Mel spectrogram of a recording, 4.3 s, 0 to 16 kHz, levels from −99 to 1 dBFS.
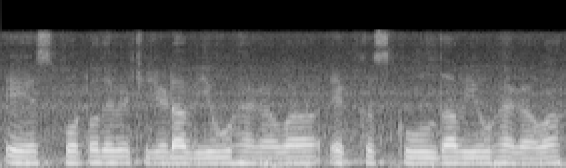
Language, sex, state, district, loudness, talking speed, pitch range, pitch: Punjabi, male, Punjab, Kapurthala, -15 LUFS, 195 wpm, 125-130 Hz, 130 Hz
